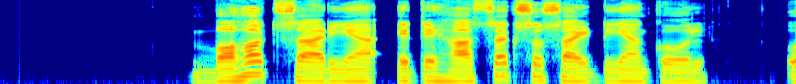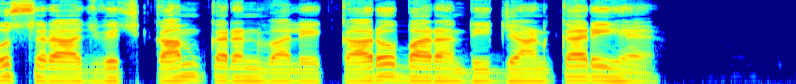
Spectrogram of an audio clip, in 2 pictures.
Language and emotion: Punjabi, neutral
